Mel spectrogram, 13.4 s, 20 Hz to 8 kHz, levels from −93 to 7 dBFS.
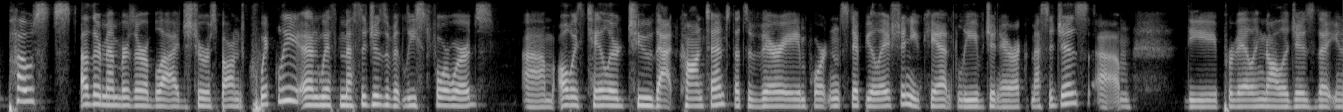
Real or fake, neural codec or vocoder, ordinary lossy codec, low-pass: real; none; Opus, 24 kbps; 7.2 kHz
